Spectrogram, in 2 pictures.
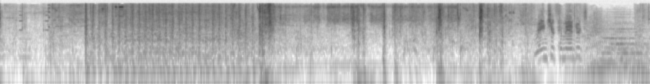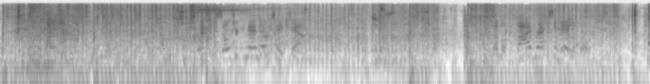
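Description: Rapid gunfire rattles and bangs.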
